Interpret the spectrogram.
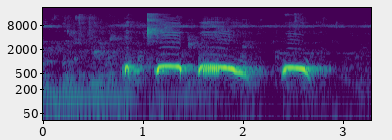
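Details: Spotted dove luring call, played continuously to stimulate doves: a clipped opening note, then a rounded coo, a long sliding coo and a last short coo in quick succession, clear and close against a quiet background.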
